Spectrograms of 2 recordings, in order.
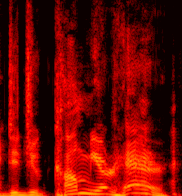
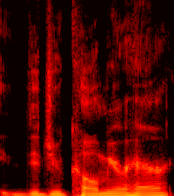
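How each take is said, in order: First: It is said in an imitated foreign accent. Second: It is said in the speaker's ordinary accent. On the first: "my dad used to always have with his accent" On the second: "instead of saying"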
